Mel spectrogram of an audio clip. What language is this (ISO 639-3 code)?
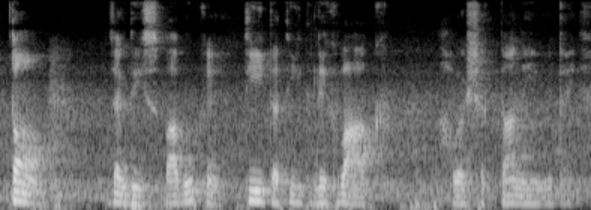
mai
